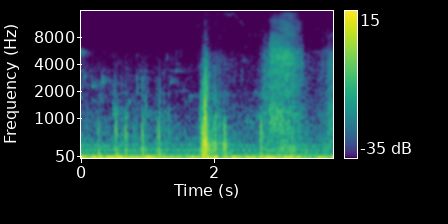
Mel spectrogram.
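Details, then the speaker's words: During a chiropractic manipulation of a female patient's bent leg (seen for worsening headaches), soft handling taps, then one sharp crack and a fainter pop over a low hum: joint cavitation. "Bello scrocchio."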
